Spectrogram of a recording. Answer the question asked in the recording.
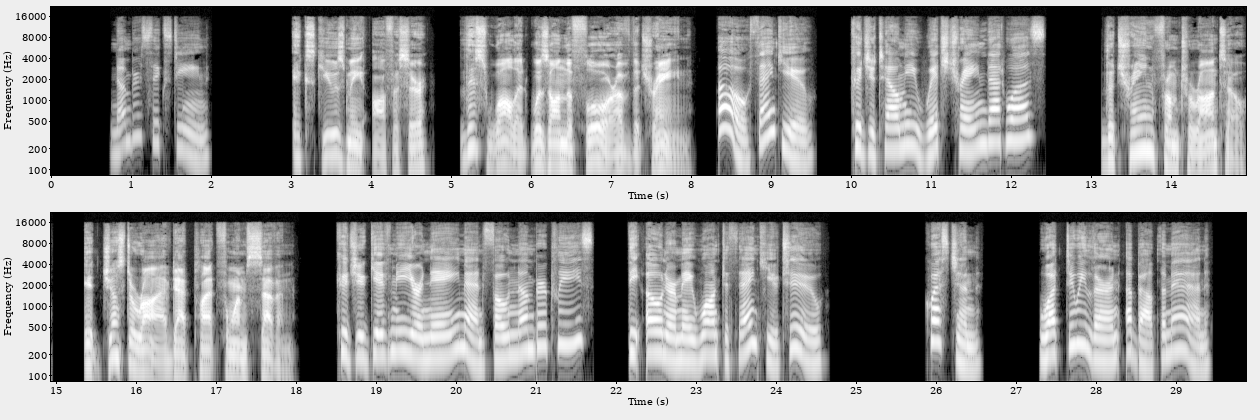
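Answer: He found a wallet on the train.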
